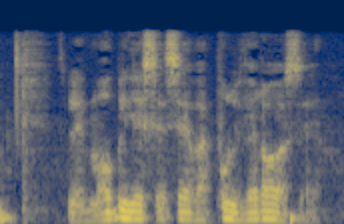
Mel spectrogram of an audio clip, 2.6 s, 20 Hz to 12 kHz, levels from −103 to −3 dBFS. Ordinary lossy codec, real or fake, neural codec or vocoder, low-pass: MP3, 64 kbps; real; none; 7.2 kHz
